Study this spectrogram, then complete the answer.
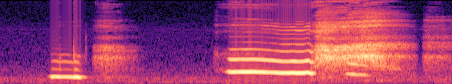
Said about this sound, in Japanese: あーごめん、僕も眠気がすごくていっぱいあくびしちゃってる。君にだらしないところ見せるつもりはなかったんだけど、やっぱりダメだった。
